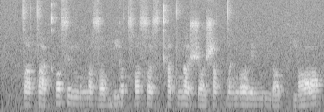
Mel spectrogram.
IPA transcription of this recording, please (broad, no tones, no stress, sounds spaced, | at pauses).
tˤ i tˤ e kʰ ɔ s ø ŋ ɔ ŋ ɔ zˤ ø b i j ɔ t͡sʰ ɔ sˤ ø s kʰ e tˤ ŋ ɔ ʃ ɒ ʃ ɔ tˤ dˤ e ŋ ɔ l e ŋ i ɾ ɒ pʰ j ɒ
